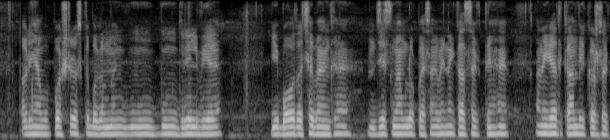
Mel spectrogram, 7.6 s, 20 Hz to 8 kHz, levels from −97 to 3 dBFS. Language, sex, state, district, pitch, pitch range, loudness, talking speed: Hindi, male, Bihar, Muzaffarpur, 155 Hz, 150-160 Hz, -28 LUFS, 250 wpm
